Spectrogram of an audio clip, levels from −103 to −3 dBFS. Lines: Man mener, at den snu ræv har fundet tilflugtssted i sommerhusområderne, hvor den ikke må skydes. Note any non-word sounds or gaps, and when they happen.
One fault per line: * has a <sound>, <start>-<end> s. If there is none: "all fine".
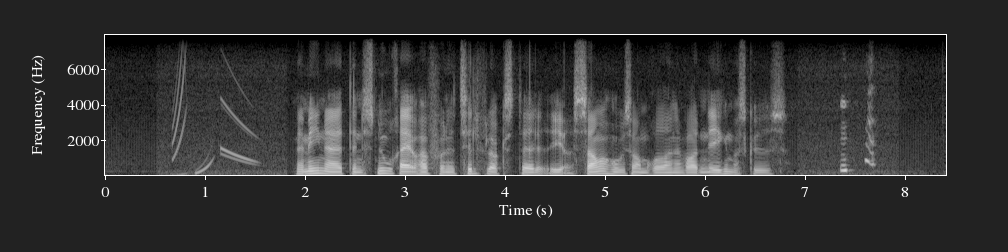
* has a chirp, 0.7-1.6 s
* has a laugh, 7.3-7.7 s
